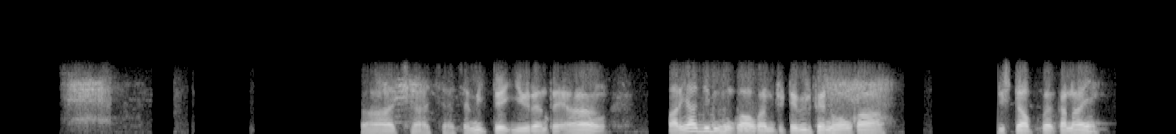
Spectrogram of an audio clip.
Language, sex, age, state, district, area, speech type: Santali, male, 45-60, West Bengal, Malda, rural, conversation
